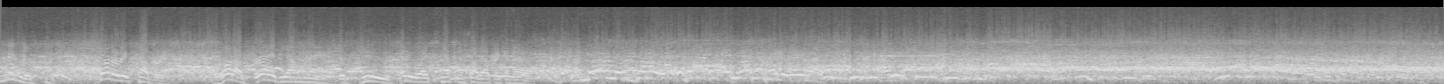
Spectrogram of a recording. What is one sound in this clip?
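A large crowd cheers and roars loudly in a big echoing hall.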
